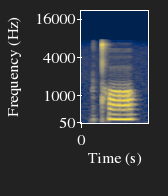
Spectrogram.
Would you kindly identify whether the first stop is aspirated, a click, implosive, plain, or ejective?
aspirated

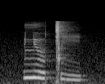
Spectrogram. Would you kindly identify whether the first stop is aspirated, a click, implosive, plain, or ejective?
click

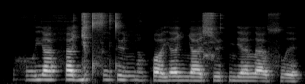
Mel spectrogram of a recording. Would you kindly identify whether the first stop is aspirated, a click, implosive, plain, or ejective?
plain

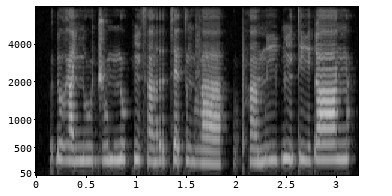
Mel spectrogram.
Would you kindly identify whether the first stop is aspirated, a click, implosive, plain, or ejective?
implosive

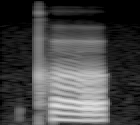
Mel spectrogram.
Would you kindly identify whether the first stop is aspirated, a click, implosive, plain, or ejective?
aspirated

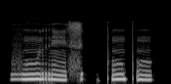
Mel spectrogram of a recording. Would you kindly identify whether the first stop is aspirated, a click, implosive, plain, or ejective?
ejective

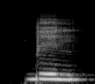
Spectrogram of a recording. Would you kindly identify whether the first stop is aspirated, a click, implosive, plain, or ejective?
plain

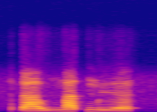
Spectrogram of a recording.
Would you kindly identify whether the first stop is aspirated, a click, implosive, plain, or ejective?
implosive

